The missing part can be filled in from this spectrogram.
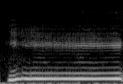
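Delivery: very high electronic machine beep.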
